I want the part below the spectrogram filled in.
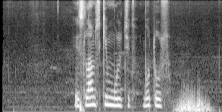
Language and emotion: Russian, neutral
